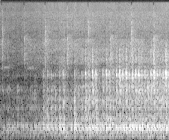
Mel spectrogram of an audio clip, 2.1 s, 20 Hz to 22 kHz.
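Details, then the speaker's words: Used heater appliance with a mechanical timer, powered on: the fan motor spins up with a lumpy, uneven whirr, takes about 5 seconds to wind up and rattles when winding down. A worn bearing is suspected. "Fan's working, but it sounds like it's a bit lumpy. It's okay now. That's wound up. Oh, no. That sounds like a bearing's gone."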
